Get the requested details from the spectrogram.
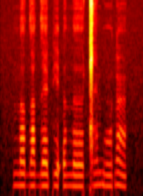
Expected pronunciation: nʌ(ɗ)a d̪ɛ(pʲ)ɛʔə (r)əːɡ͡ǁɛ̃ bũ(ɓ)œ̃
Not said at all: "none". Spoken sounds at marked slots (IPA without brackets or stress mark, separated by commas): d̪, pʲ, n̪, ɗ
